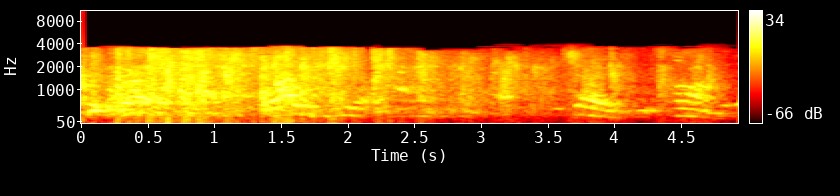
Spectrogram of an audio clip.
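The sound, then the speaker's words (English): An audience claps in a dense, steady patter that gradually thins out, while voices start talking over the tail end of the applause. “I don't, why would you clap for that?”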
